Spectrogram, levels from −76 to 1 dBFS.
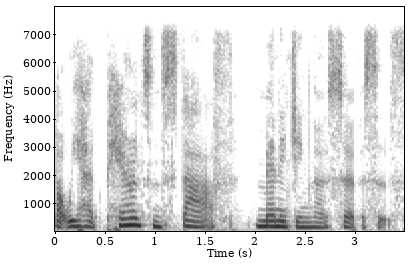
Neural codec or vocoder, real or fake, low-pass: none; real; 7.2 kHz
